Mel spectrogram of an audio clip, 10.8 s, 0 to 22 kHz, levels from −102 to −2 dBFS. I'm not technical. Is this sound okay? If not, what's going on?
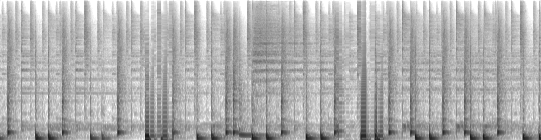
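No. Twice, from 2.88 to 3.47 s and from 6.73 to 7.66 s, the music takes on robotic sound from repeated short buffers. The likely cause is fresh audio arriving too slowly, so the player keeps replaying its last sliver of sound, about 7.5 ms long, and skips most of the real music. That constant looping forces a rigid, metallic buzz at 133 Hz onto the music, which only loosely follows what should be playing.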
